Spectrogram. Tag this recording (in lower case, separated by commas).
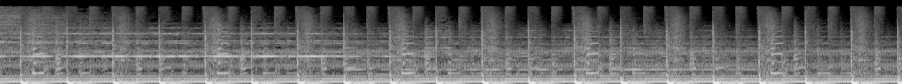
music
